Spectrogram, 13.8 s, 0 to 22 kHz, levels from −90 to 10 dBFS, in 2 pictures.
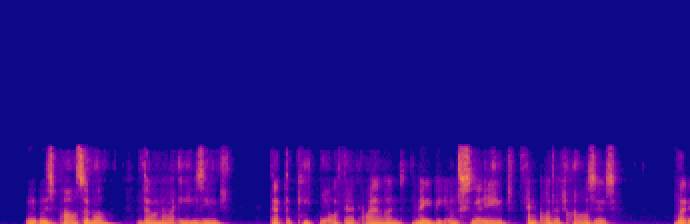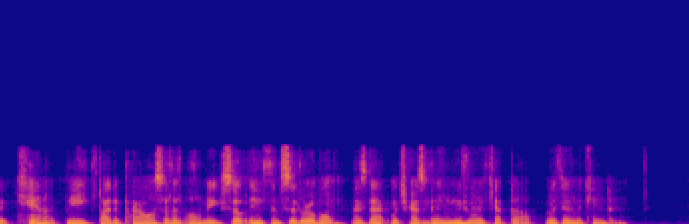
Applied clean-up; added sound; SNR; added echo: neural mask model DeepFilterNet 3.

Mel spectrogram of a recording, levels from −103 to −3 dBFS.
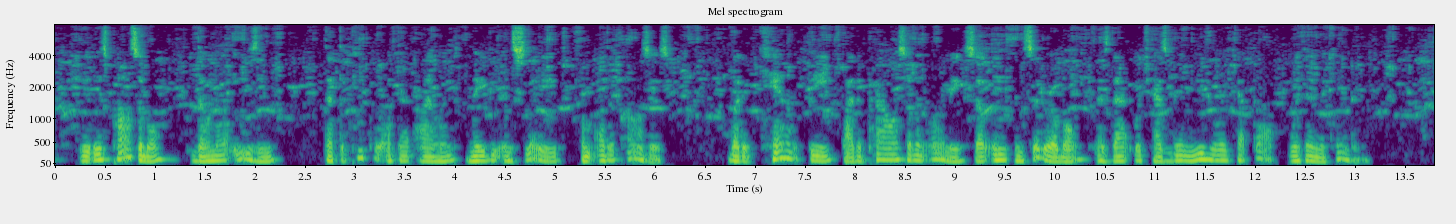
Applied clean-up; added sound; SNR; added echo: classical method Wiener filter.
